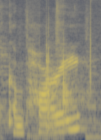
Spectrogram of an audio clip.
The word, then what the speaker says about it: Campari: throw my tomatoes and it's two pounds of Campari that's how you say it and we're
